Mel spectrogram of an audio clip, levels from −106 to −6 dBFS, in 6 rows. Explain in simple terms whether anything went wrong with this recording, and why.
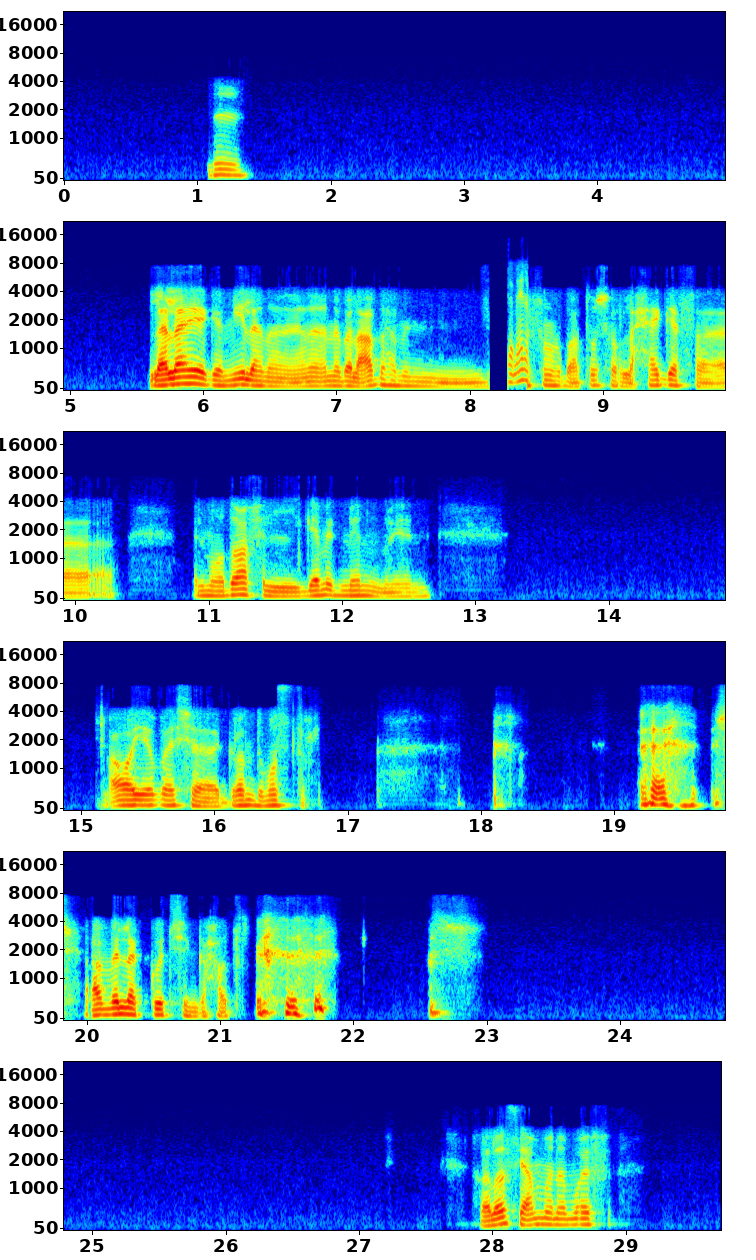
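Yes, two things go wrong, one right after the other, around 8 seconds in.

The first is a playback stall. From 8.15 to 8.30 s the speech stops mid-flow and there is about 145 ms of silence. The likely cause is that the player briefly ran short of data or was held up. It differs from an ordinary dropout, where a piece of audio is simply lost, because the player is left holding a backlog, and what follows shows it.

The second is catch-up at higher speed. From 8.30 to 8.44 s the player works through that backlog at double speed, so the speech sounds hurried and squeaky, roughly ten semitones higher, like a chipmunk. Then it snaps back to normal. A wrong playback speed setting would raise the pitch for the whole clip. This one lasts only for this short moment right after the silence.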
